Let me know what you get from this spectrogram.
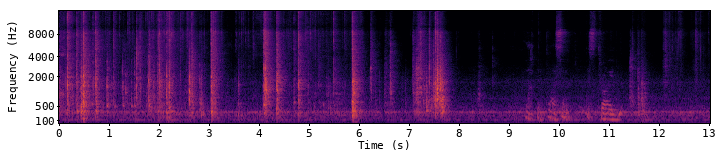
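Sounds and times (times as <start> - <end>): plastic packaging crackling: 0.0 - 7.9, 11.4 - 13.0.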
